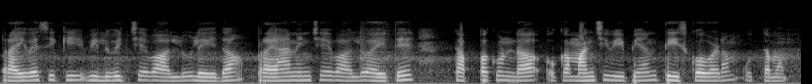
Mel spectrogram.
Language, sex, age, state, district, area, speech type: Telugu, female, 18-30, Telangana, Nizamabad, urban, spontaneous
